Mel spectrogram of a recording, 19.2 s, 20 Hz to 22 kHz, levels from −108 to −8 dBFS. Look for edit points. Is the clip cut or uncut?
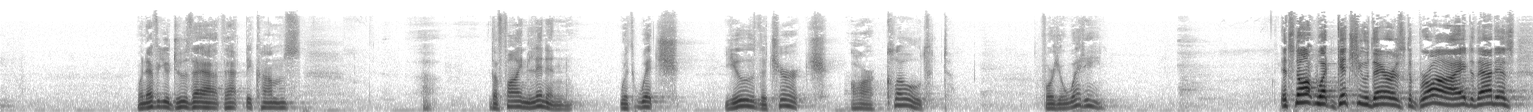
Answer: cut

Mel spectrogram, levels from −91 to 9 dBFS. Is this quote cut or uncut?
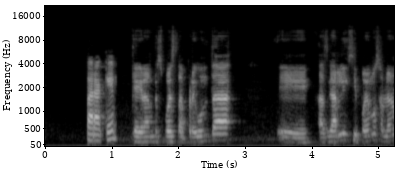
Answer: cut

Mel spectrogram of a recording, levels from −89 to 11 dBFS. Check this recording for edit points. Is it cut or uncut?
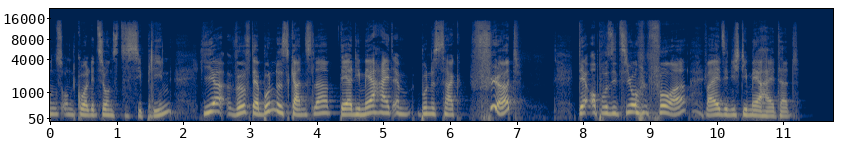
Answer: cut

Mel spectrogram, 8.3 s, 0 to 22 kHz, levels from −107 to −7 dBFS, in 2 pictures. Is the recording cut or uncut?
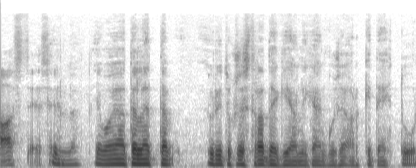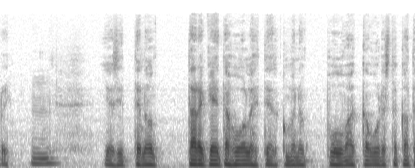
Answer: uncut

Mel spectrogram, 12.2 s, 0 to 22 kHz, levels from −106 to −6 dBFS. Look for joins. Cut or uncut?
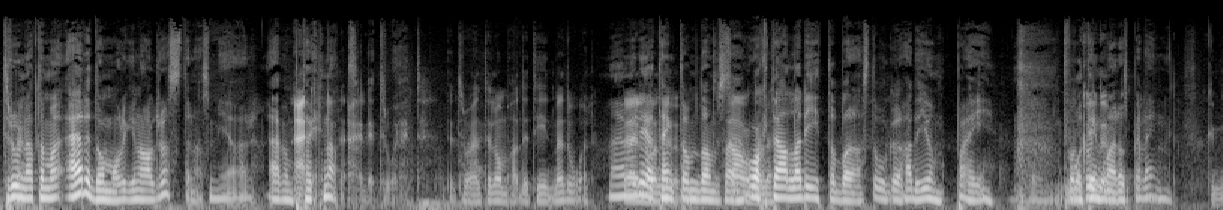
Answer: uncut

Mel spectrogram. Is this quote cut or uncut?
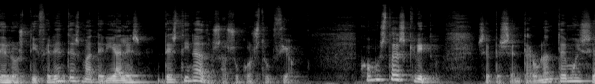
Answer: cut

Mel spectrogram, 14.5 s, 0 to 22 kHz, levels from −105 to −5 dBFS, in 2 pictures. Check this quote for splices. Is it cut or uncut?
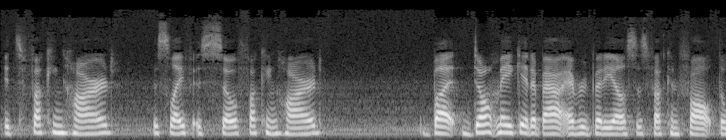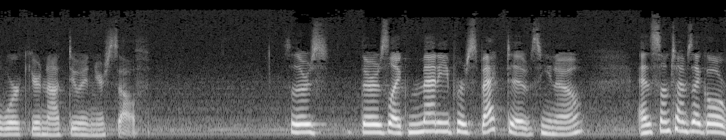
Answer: uncut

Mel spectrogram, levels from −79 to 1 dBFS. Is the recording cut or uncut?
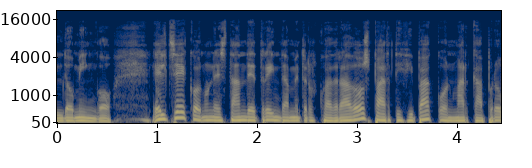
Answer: cut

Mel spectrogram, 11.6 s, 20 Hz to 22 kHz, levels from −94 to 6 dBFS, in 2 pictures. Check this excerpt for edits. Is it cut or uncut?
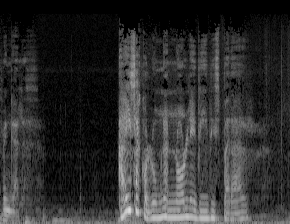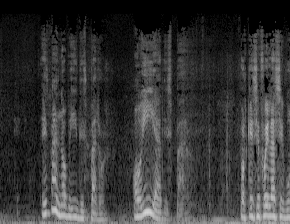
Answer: cut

